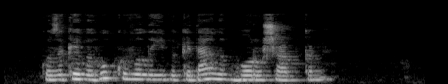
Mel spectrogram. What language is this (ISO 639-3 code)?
ukr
